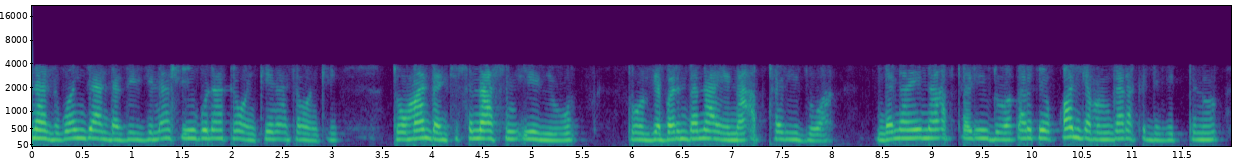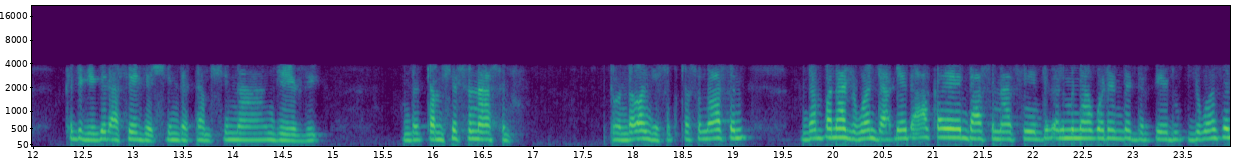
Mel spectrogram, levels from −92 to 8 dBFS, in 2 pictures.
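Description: Speech running through a G.723.1 codec from start to finish, heavily damaged: nothing passes above 3.8 kHz, and the voice sounds muffled and hoarse with smeared consonants, pointing to a rate near 6 kbit/s. Unlike a simple low-pass filter, the coarse, slowly updated vocal model roughens the voice itself.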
